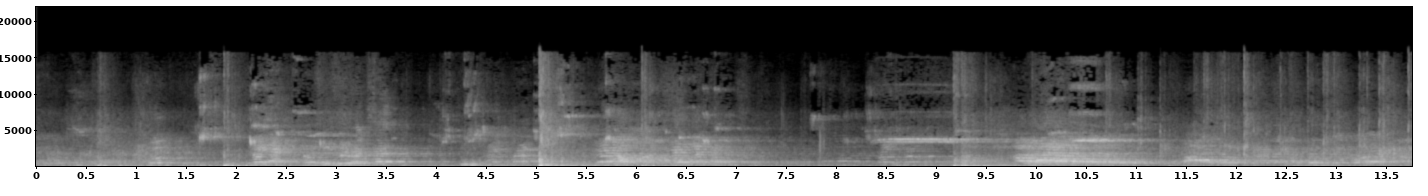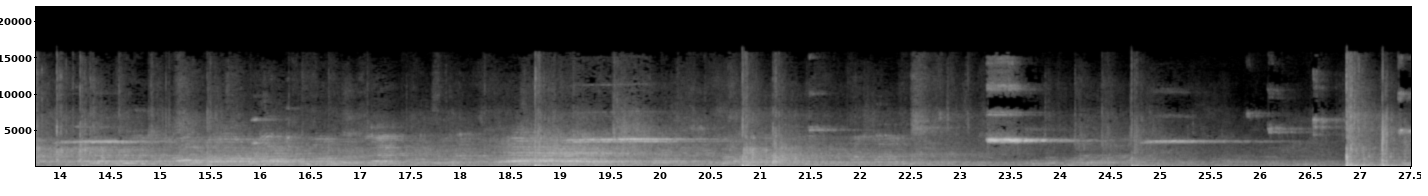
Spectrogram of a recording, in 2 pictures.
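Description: Young men call out and shout across a large echoing gym.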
